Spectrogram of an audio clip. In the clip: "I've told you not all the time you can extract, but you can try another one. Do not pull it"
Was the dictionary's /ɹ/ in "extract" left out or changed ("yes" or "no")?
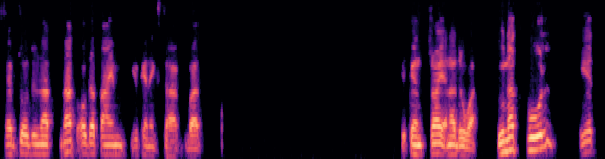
yes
